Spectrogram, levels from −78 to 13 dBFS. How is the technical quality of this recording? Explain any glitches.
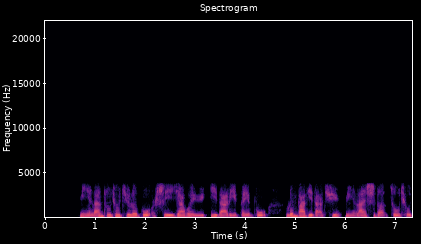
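Quality is limited: the speech has been through a low-rate telephone codec for its full length, and there is one short dropout near the end.

G.729 codec, throughout. The rough, slightly synthetic texture fits G.729A at 8 kbit/s. Each 10 ms frame is rebuilt from a vocal-tract filter, a pitch predictor and a few pulses rather than the actual waveform. The line passes roughly 150 Hz to 3.7 kHz, so the audio sounds thin and boxy, with plainly audible codec damage.

VoIP packet loss concealed by the speech codec, 5.44 to 5.58 s, between "部伦巴第" and "区米". Packets went missing, which fits about three lost frames, or 30 ms. The decoder filled the gap by repeating its last pitch and filter settings at falling gain. The result is a brief buzzy or noisy, fading stretch. Because each rebuilt frame depends on the previous one, the speech stays weak or distorted for tens of milliseconds or more after packets return.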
